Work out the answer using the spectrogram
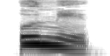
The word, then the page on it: unit: Indonesian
